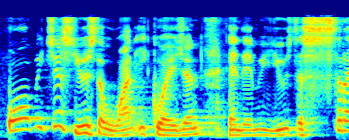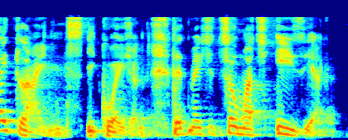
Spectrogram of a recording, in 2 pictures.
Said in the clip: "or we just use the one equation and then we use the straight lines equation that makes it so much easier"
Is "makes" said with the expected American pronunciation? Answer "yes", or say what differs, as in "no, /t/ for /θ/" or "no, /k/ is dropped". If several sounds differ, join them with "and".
yes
